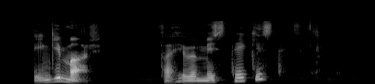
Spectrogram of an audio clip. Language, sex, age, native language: Icelandic, male, 40-49, German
